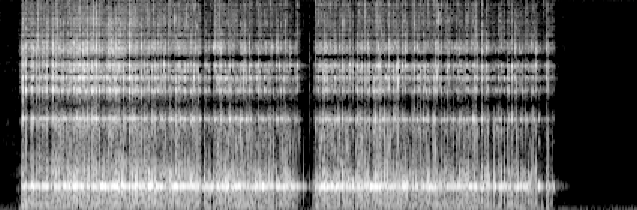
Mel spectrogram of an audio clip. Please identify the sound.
A long slurp of liquid through a straw from an almost empty soda cup
drink, slurp, straw, suck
